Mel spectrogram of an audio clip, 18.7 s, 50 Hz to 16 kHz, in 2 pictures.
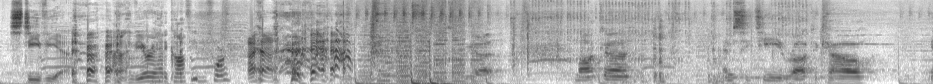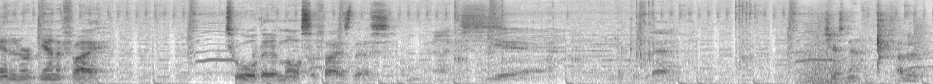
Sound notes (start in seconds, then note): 1.5 laughs; 3.1 laughs; 18.5 clinks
